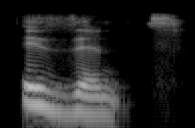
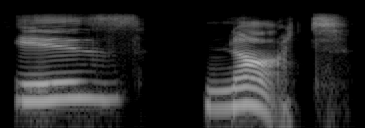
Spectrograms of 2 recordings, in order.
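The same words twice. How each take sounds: First: "isn't" run together as one word; contraction. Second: "Is not" as two full, separate words; uncontracted form. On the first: Teacher showing learners the contraction, "isn't" as one lowered word. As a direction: join is and not into "isn't", pitched lower. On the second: Teacher showing learners the uncontracted words, "Is not" said separately. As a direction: say "Is" and "not" apart, each word complete. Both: Shown as a demonstration. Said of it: "I made it into a contraction".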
